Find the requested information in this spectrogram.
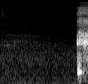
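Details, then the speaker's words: Adult non-smoker with a lingering cough after an illness they say is mostly over; after a quiet stretch, one sudden harsh cough burst that is cut off at the end. "though I'm not really sick anymore, but I'm still coughing. I sound like a smoker. I'm not a smoker though."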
